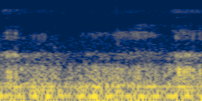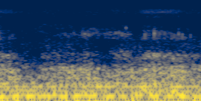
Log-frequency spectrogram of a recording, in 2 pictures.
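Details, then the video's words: Low continuous purr from a house cat, rough rumbling texture rising and falling with each breath, loud and close, quiet background. "Loudest cat purring"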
